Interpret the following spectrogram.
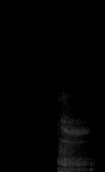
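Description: A man's short breathy sigh, one exhale about a second in, after near silence.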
